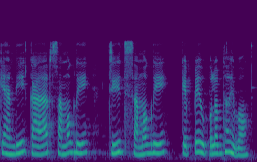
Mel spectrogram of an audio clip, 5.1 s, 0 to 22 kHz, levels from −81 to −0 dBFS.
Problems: none marked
